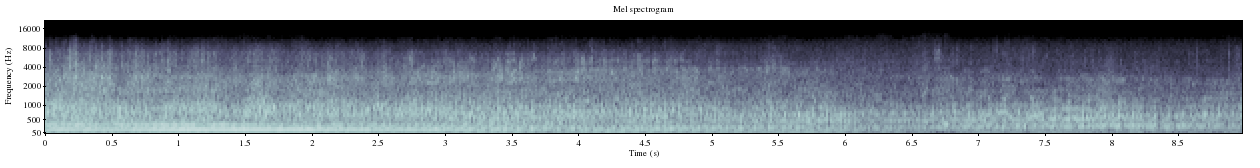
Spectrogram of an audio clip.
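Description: A propeller plane drones overhead near the Ringling Circus Museum in Sarasota, Florida, its steady engine hum loud and close at first, then slowly fading.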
